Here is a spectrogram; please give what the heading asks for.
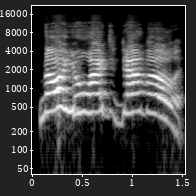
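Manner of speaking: high, loud mock Rasta holler; Rastafarian impression attempt. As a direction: yell it in a badly faked Rasta accent.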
